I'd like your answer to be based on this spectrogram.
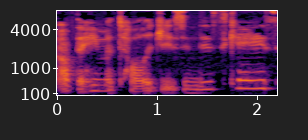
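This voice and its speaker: A woman with a non-native accent talks at a fairly slow pace. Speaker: student. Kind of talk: class presentation. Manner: halting, many fillers.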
